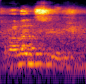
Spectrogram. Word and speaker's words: pronunciation: Pronunciation, O is not pronounced, it's pronunciation.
